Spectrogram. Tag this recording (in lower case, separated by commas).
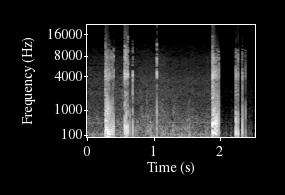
fart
